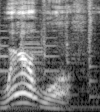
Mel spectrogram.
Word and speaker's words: werewolf: But what about werewolf? Where does that word come from? If you look at the spelling, it really should be pronounced werewolf. Because the last time I checked, that's how you spell were.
